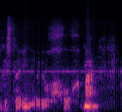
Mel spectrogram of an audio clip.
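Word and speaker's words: חכמה: Jogma. Al final se puede poner una h, pero como es totalmente muda, pues eh la palabra chocma. Eh, bueno, si un si un un alemán lee eso, leería. Jokma, porque es ch suena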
